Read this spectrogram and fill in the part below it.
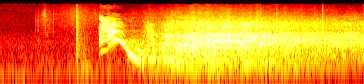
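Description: A young woman cries out in dismay.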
